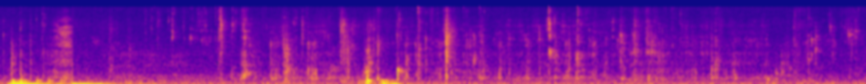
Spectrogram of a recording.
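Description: Close-miked chewing of cooked shrimp, with faint scattered wet mouth clicks, after a louder low thump at the very start.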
